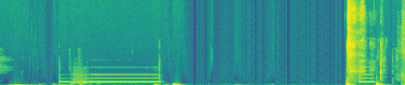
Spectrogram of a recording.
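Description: An outgoing phone call rings through the earpiece: one steady electronic ring tone of about two seconds, a couple of soft clicks, a pause, then a noisy crackle and a short second ring.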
